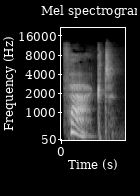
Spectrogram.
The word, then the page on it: fact: British English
